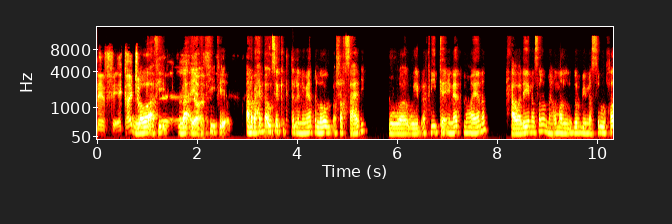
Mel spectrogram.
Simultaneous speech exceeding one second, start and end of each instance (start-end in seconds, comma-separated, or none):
0.7-2.1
